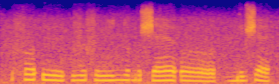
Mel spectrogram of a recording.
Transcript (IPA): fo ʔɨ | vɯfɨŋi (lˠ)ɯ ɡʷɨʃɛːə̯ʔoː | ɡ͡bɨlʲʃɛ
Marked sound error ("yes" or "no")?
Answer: yes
